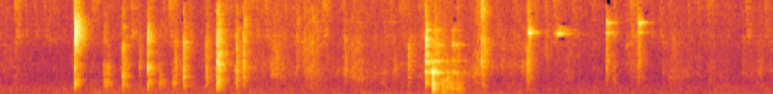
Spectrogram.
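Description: Steel coilover parts (top hat, coil spring, screwdriver) clinking and clattering against each other and the concrete floor as the strut is taken apart by hand: a series of sharp metallic clinks, with the loudest clatter about four seconds in and a few light ticks after.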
